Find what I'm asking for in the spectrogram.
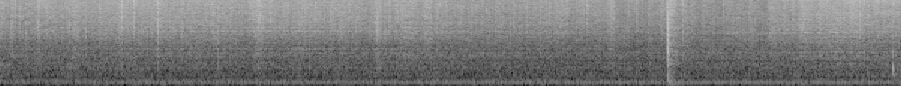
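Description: Courgette and feta fritter batter frying in olive oil in a pan, a soft, steady sizzle with faint crackles throughout and one brief clack of a utensil midway.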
